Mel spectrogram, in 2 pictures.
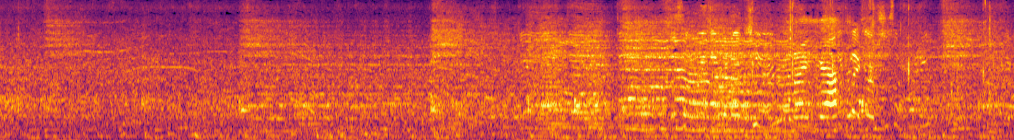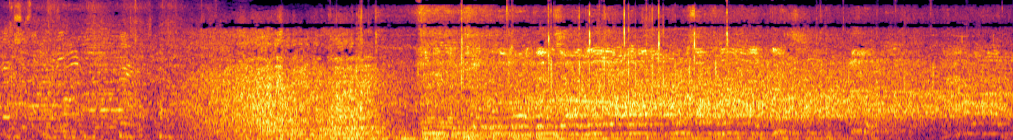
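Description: Marching band playing in a stadium over a large cheering crowd; about twelve seconds in, the cheering swells and gets louder.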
